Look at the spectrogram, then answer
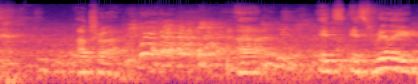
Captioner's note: laughter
